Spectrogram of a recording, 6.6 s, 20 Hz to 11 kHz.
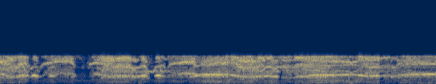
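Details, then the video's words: Peregrine falcon nest at Kawęczyn, 3 June 2022, with the mother bringing breakfast. Almost continuous harsh, wavering wailing rises and falls in pitch, with a single short break early on. "Sokół Kawęczyn Mama daje śniadanie"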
